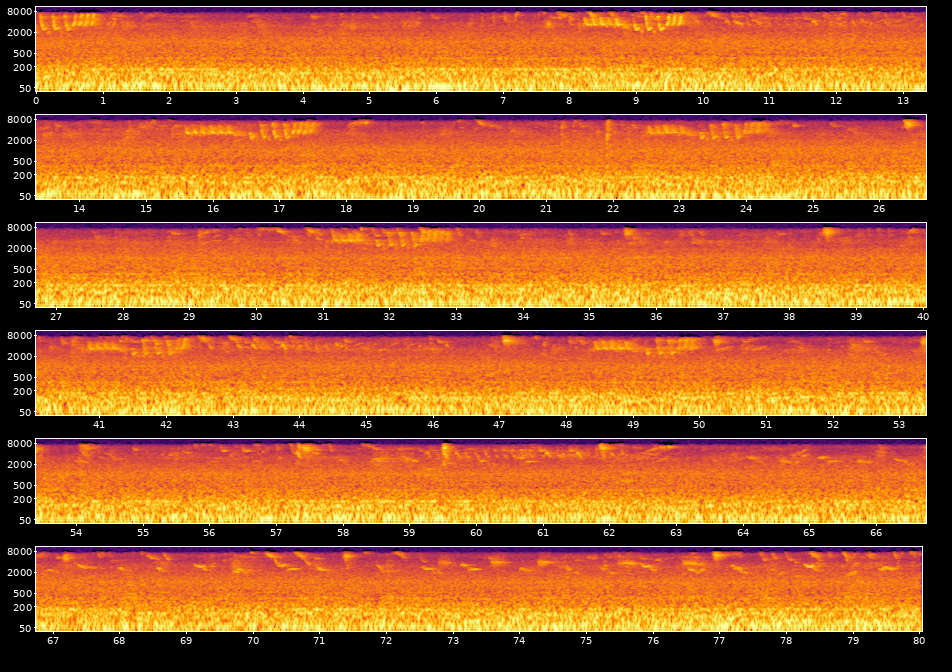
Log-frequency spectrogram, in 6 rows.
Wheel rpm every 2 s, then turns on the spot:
0, 0, 0, 0, 0, 0, 0, 0, 0, 0, 0, 0, 0, 0, 0, 0, 0, 0, 0, 0, 0, 0, 0, 0, 0, 0, 0, 0, 0, 0, 0, 0, 0, 0, 0, 0, 0, 0, 0, 0.
none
